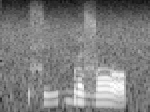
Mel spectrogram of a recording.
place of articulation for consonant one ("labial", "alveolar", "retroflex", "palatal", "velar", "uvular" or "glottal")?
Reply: alveolar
